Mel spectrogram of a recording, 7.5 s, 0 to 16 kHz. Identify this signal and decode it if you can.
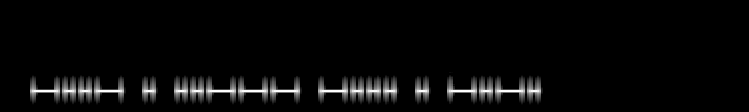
Morse code, heard as a keyed tone, about 16 wpm, 700 Hz. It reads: XE2BEC
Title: DXCC-100 Call Signs - 6 Characters - 15wpm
